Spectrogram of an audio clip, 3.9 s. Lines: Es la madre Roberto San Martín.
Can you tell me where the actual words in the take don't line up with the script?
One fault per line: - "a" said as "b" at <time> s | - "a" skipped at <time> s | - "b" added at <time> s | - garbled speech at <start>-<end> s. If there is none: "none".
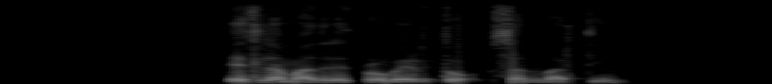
none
